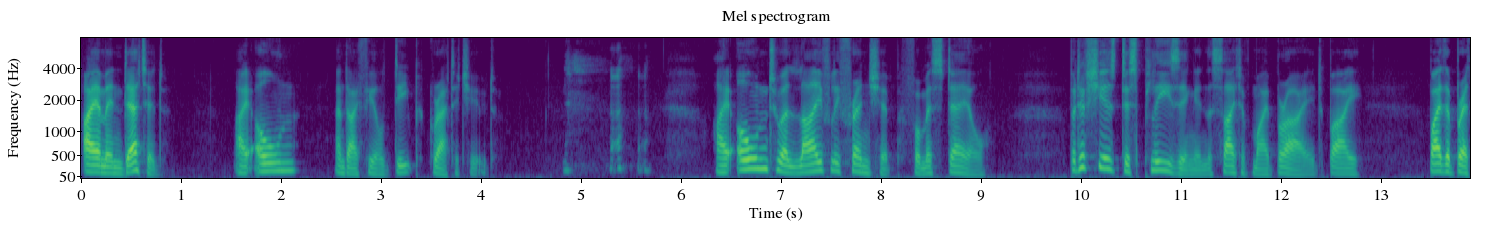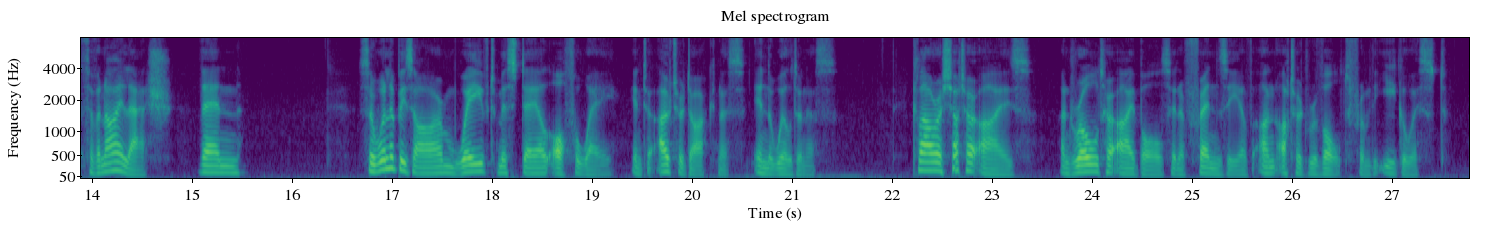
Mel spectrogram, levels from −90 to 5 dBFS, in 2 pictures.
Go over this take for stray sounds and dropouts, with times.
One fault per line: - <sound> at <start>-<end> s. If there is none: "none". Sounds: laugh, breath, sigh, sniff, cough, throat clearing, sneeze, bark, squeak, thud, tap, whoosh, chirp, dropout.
- laugh at 4.8-5.7 s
